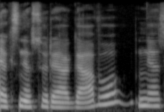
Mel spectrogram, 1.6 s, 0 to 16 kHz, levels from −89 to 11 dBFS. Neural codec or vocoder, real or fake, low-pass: none; real; 14.4 kHz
